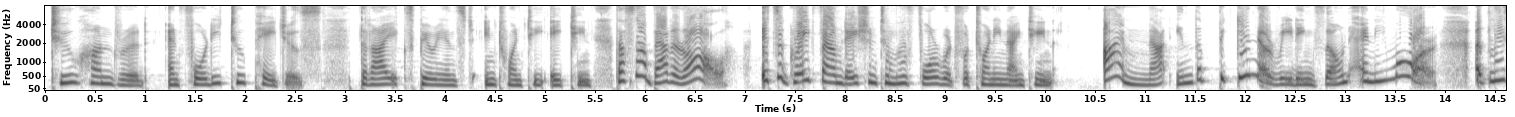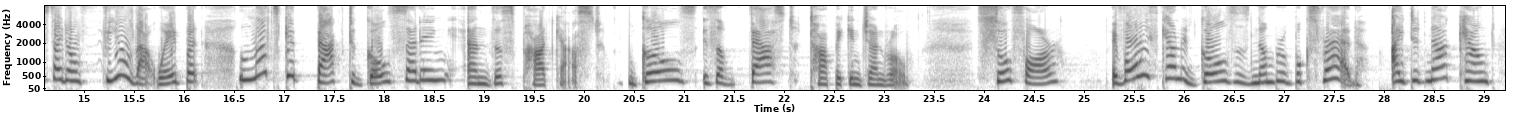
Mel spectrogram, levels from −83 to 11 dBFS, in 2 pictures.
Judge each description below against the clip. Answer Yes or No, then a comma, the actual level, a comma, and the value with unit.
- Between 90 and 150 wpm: Yes, average, 140 wpm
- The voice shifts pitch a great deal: Yes, wide, 7.4 semitones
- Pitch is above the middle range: Yes, very high, 270 Hz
